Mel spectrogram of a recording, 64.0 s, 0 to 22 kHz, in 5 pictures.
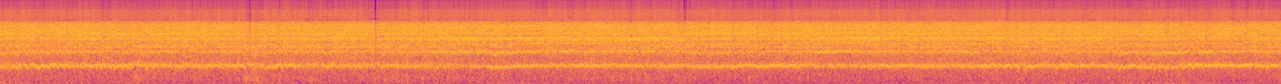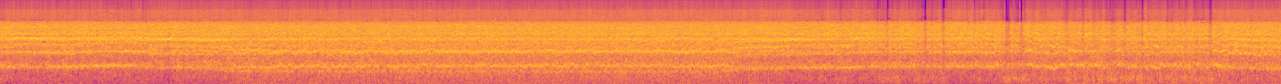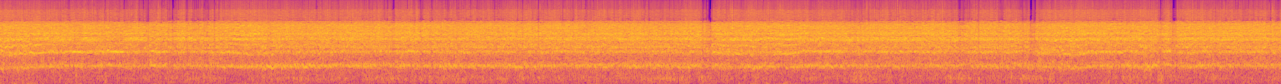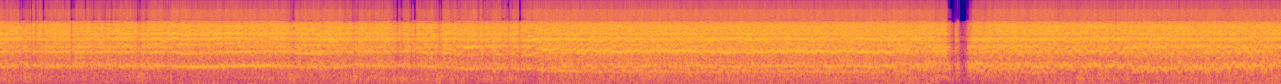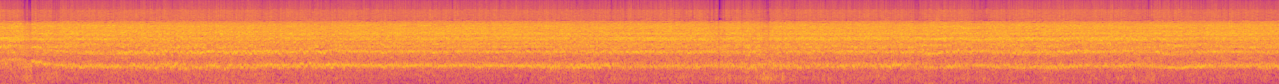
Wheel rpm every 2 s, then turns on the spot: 230, 230, 230, 230, 230, 230, 230, 210, 190, 200, 210, 230, 230, 230, 230, 230, 230, 230, 230, 230, 230, 220, 200, 180, 150, 230, 220, 230, 230, 230, 230, 230.
none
